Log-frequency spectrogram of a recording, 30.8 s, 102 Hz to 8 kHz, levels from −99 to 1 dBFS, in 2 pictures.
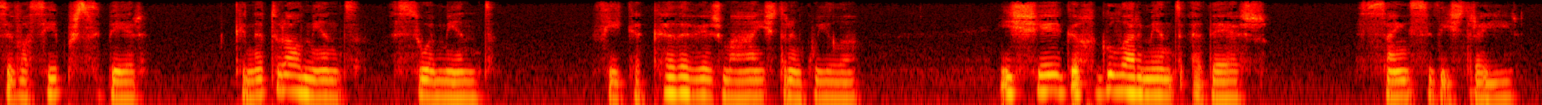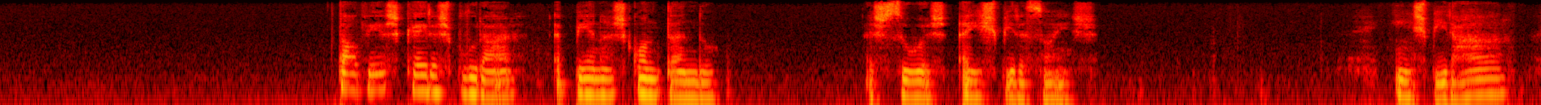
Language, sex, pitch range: English, female, 130-150 Hz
